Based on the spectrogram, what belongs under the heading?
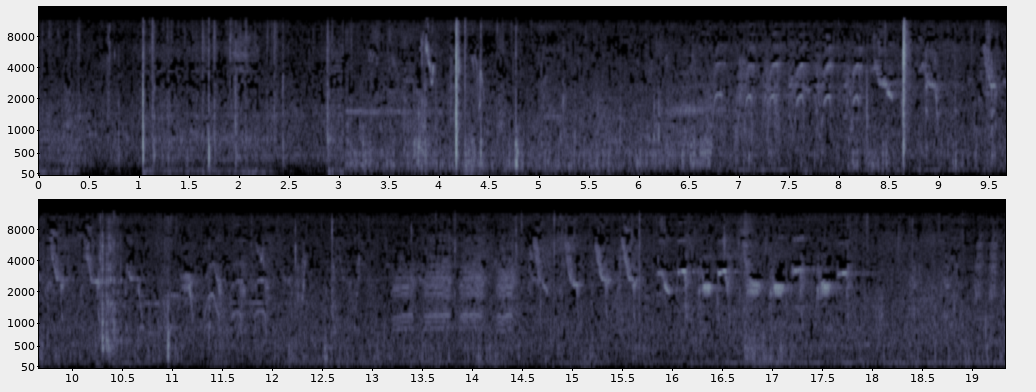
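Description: Birds calling in runs of short, repeated chirps, with a few sharp clicks or knocks.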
